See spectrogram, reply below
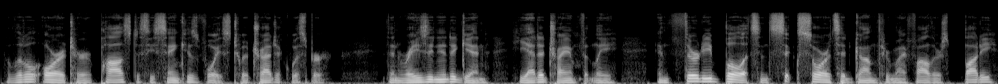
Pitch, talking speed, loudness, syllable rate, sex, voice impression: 95 Hz, 190 wpm, -19 LUFS, 5.6 syllables/s, male, very masculine, very adult-like, cool, slightly intellectual, calm, slightly mature, slightly wild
